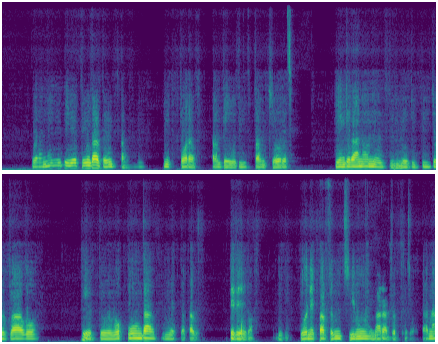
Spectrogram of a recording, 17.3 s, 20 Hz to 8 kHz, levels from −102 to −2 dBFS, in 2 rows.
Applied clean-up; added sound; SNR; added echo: neural mask model DeepFilterNet 3.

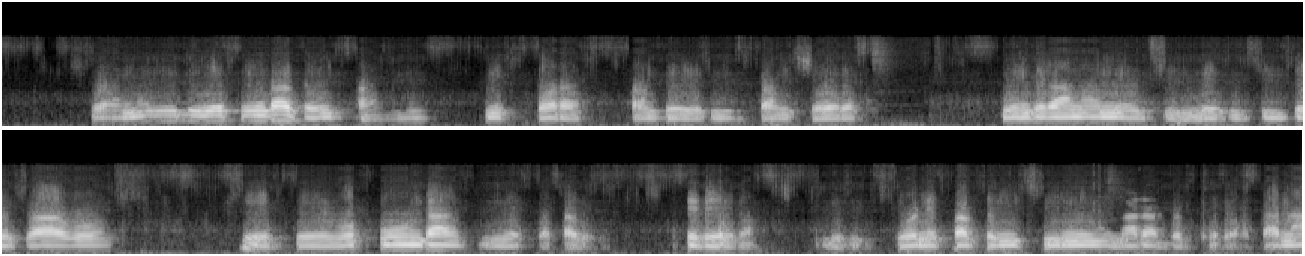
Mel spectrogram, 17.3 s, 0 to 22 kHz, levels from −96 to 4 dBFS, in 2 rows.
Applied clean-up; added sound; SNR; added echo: neural separator model SepFormer DNS4.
